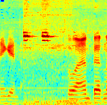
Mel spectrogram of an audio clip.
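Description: A man talking, over a steady low hum, with two short high beeps in a pause in his speech.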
